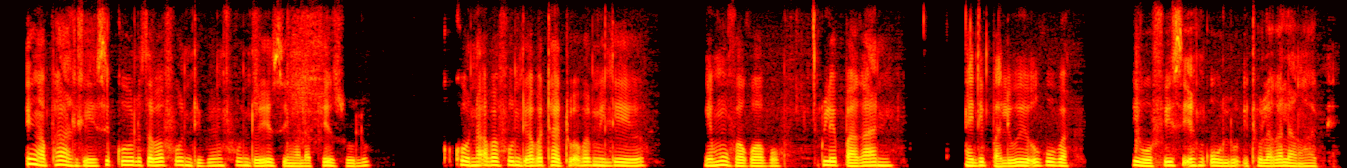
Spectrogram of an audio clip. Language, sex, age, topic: North Ndebele, male, 36-49, education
